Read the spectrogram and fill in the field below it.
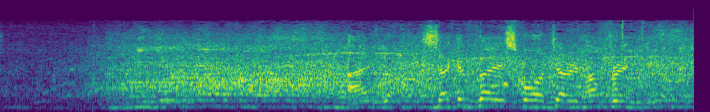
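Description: A large crowd cheers and applauds in a big echoing arena.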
